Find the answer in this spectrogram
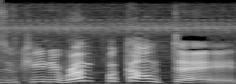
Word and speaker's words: zucchini rampicante: And when you say it, you must say it with zest. Zucchini rampicante. That is the proper way to say it.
